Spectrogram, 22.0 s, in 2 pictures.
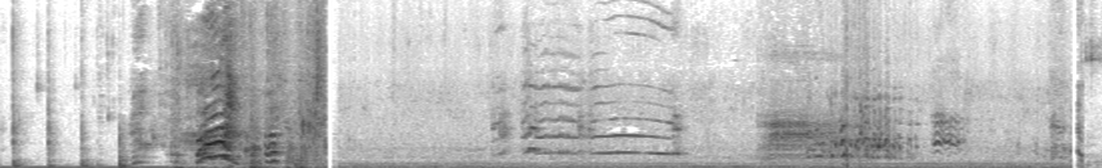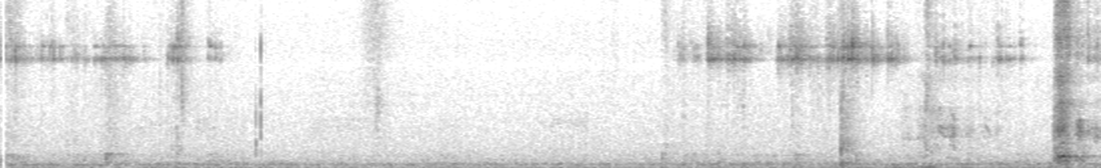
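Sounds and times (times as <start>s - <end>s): rooster crowing: 4.9s - 6.9s.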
